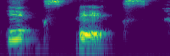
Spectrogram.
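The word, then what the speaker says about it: HCPCS: only one of the two-part coding system called Hicks picks pronounced expects CMS developed the healthcare common procedure coding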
